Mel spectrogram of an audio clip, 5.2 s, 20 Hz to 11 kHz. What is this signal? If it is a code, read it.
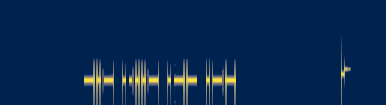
Morse code, heard as a keyed tone, about 28 wpm, 700 Hz. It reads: K4WW
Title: Call Signs - 28wpm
